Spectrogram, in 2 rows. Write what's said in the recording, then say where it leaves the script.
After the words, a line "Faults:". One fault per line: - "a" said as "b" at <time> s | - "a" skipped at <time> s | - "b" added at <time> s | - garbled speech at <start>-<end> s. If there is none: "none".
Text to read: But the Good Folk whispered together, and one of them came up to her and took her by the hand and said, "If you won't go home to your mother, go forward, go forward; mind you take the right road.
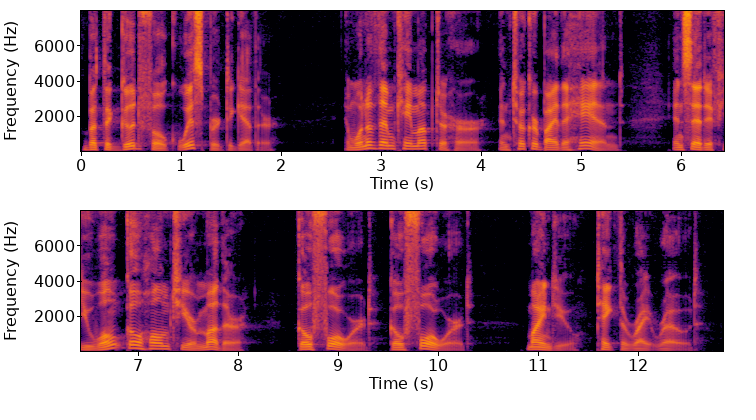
But the Good Folk whispered together, and one of them came up to her and took her by the hand and said, "If you won't go home to your mother, go forward, go forward; mind you take the right road.
Faults:
none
